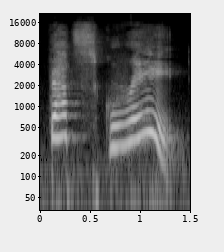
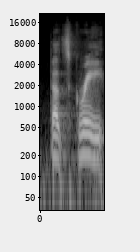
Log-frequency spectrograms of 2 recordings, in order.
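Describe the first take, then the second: First: The voice is high with a wide pitch range. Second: The voice is flat with little pitch change. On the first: The speaker is happy about it. "my voice was slightly higher. The pitch difference was bigger" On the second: The speaker does not care. "for the indifferent, ... Not a lot of pitch changes there"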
